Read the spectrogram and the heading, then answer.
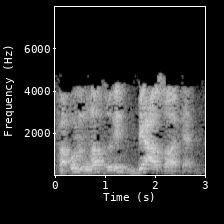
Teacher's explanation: اضرب الراء مكسورة يتعين على القارئ تدقيقها، اضرب الباء ساكنة بعدها باء متحركة في كلمة أخرى، فهما مثلان صغير حرفان متفقان في المخرج والصفة أو متحدان في الاسم والرسم، فهما مثلان صغير والحكم في هذه الحالة الإدغام، ننطق بعد الراء باء مشددة بعدها عين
